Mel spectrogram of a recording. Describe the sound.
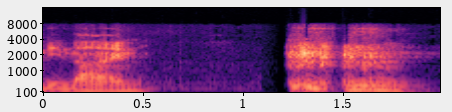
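Throat clearing from a man: a few short, voiced, rasping bursts, one longer and then two quick ones close together, fairly loud and with no talk over them.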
